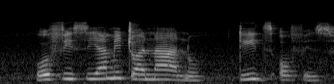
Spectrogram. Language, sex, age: Tsonga, female, 20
